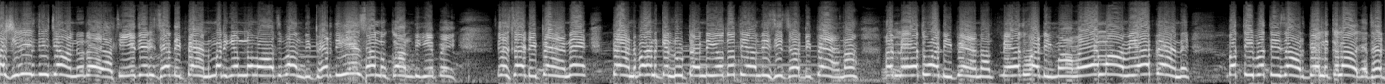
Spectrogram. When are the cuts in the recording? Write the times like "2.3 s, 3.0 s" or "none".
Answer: none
